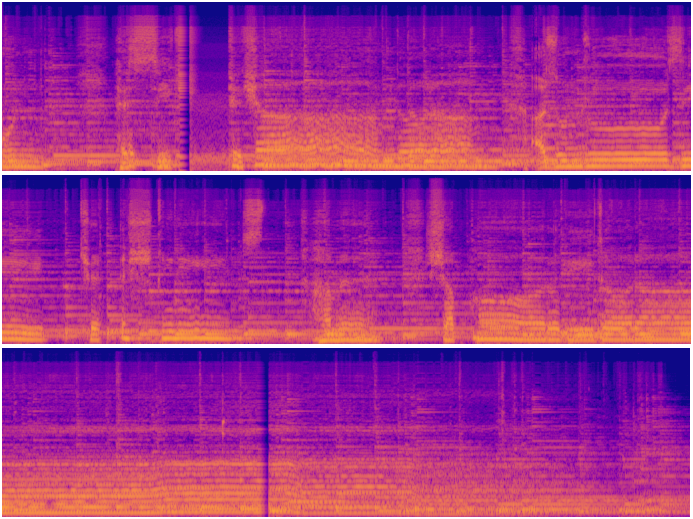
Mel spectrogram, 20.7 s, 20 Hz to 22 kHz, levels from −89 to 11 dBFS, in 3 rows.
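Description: From 1.77 to 2.28 s a call audio freeze holds the last sound as a fading buzz or hiss for about 490 ms, likely because delayed packets emptied the jitter buffer; the audio then resumes where it stopped, later but complete. A shorter 100 ms freeze recurs at 16.34 to 16.46 s. Jitter buffer speed-up follows the backlog: 8.12 to 11.53 s runs at 109% with about 0.3 s trimmed, 12.05 to 13.00 s at 105%, and 20.21 to 20.66 s at 107%. Pitch-period cuts make the sound hurried at unchanged pitch.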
